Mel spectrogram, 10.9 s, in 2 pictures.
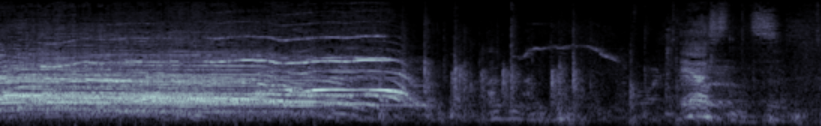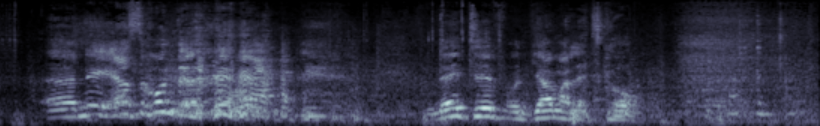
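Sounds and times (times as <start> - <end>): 
crowd cheering and whooping: 0.0 - 3.0
speech: 6.0 - 7.8, 8.4 - 9.9
laughter: 6.4 - 7.9.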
